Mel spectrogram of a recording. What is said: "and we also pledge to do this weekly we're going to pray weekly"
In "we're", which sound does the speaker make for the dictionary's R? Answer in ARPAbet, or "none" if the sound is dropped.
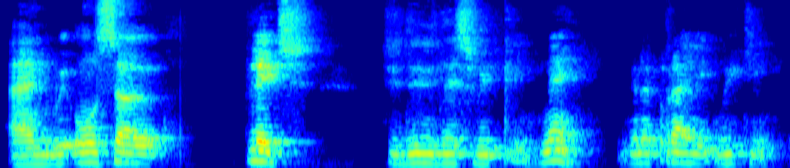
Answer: W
